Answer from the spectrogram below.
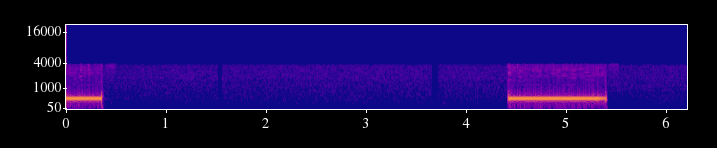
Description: Ringback tone (Europe, 425 Hz).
